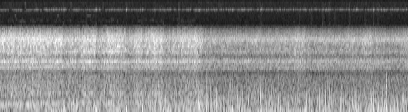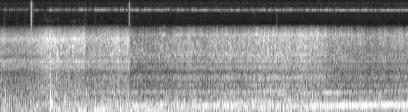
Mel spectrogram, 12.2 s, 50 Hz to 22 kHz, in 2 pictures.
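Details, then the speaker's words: Razor Pocket Mod electric scooter on stock lead-acid batteries after about 20 minutes of riding: motor whine drops then climbs slowly and strains under load over road rumble; batteries nearly depleted, scooter slowing and motors struggling. "okay now here it is after riding it for some 20 minutes or so and as you can see it is starting to slow down and you can hear the motors starting to struggle"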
